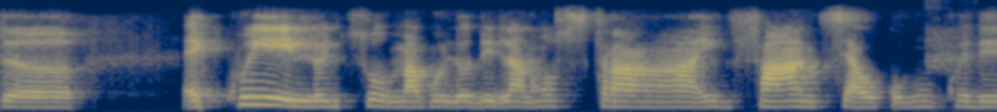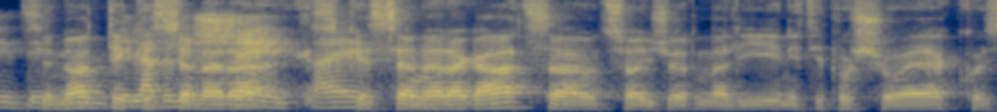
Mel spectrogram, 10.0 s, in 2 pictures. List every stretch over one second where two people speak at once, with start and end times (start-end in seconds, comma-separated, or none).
5.0-7.3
